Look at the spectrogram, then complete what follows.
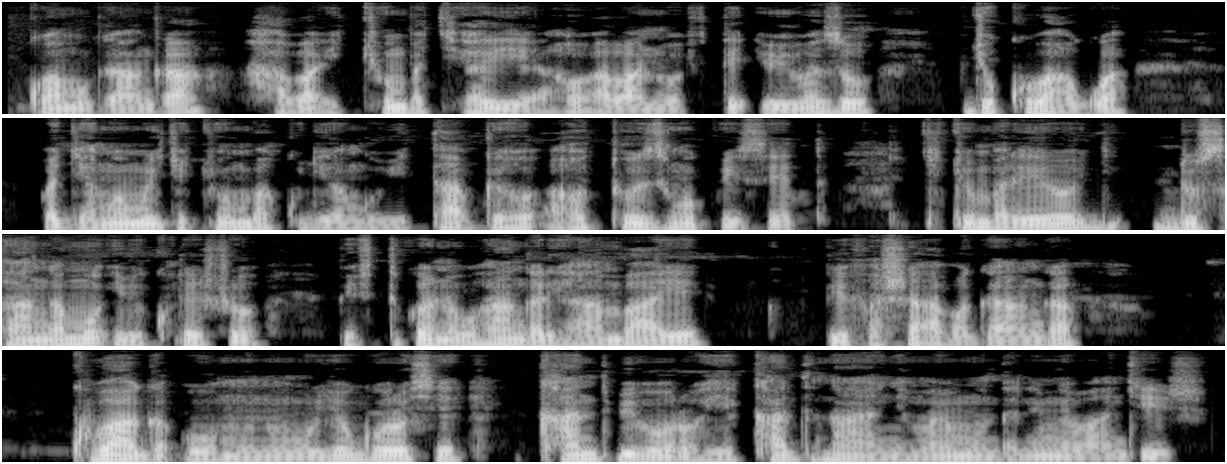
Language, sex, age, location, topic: Kinyarwanda, male, 18-24, Kigali, health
